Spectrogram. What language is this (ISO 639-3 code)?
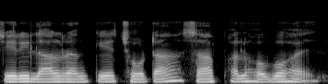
mag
